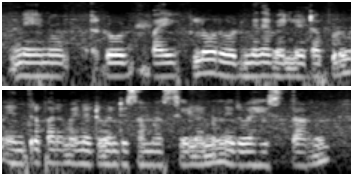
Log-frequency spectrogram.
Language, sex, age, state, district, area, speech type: Telugu, female, 18-30, Andhra Pradesh, Kurnool, rural, spontaneous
